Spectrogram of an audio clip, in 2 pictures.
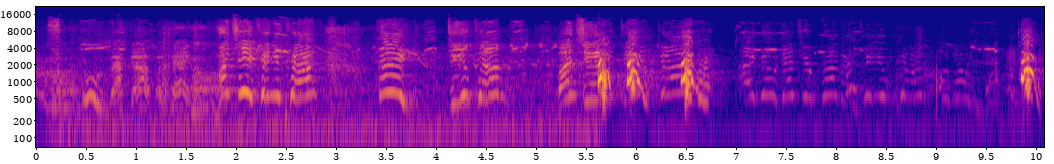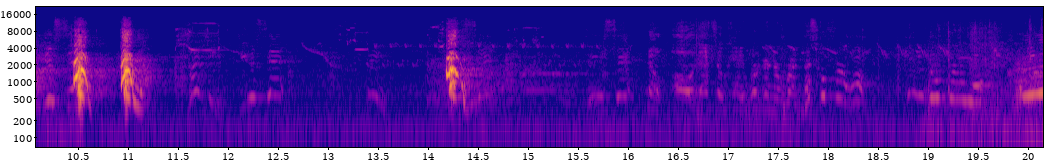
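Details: Excited Goldendoodle in a training session, eager to reach another barking dog, gives whines and yips mixed with a trainer's talk, then several sharp barks in pairs and a single later bark amid near silence.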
